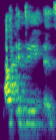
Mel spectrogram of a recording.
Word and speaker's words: Akademeia: Oh, Akademeia. So am I saying that correctly, by the way? – You are.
